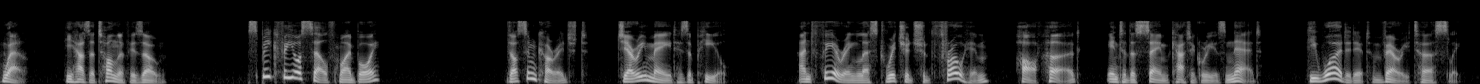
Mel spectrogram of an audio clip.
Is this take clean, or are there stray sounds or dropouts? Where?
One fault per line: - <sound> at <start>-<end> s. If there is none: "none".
none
